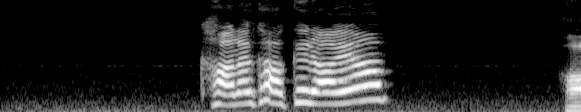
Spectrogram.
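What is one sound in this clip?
A young woman speaks briefly in a high voice, close by.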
